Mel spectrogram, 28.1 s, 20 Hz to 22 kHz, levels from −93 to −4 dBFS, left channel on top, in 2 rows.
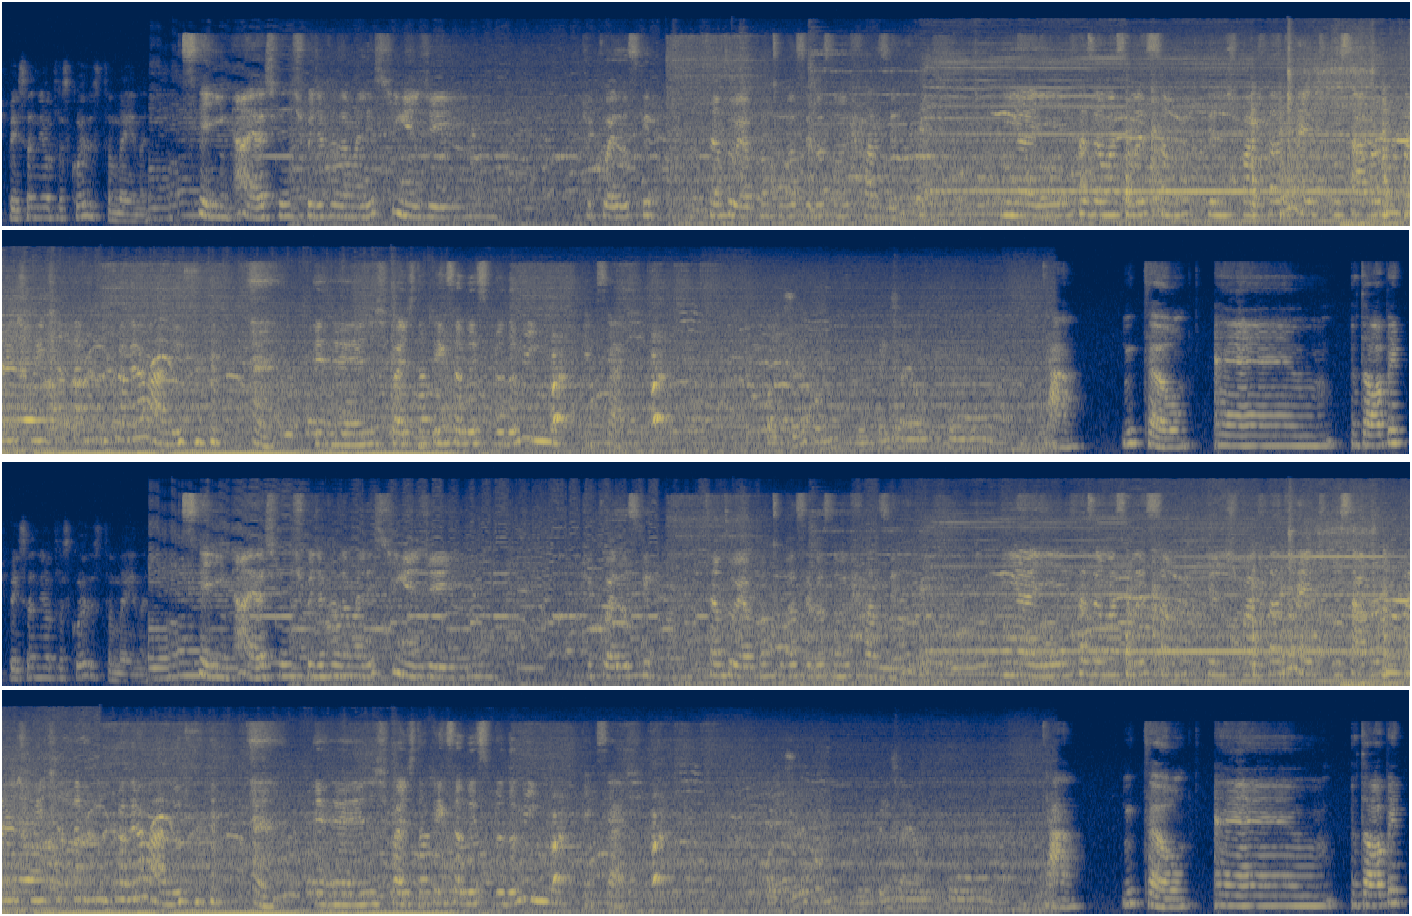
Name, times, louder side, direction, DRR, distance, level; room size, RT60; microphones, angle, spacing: voice 1, 0.0-1.5 10.4-10.8 18.0-18.2 21.7-24.3, left 3 dB, 55° left, 0.4 m, -41 dB
sound 1, 1.5-15.1, right 8 dB, 85° right, 0.4 m, -42 dB
voice 2, 1.8-5.0 5.7-6.6 7.0-9.2 10.0-20.5 24.5-24.9 25.3-28.0, left 1 dB, ahead, 0.5 m, -33 dB
sound 2, 2.9-22.4, left 1 dB, 25° left, 0.9 m, -39 dB
sound 3, 6.6-24.6, left 2 dB, 85° left, 0.8 m, -33 dB
2.5 x 2.1 x 2.3 m
head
